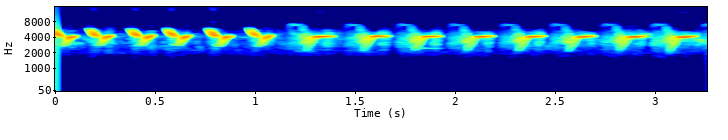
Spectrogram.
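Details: Tree pipit song switching phrases: six quick, sharp double notes give way to a slower series of longer, buzzier, level notes repeated about three times a second.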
